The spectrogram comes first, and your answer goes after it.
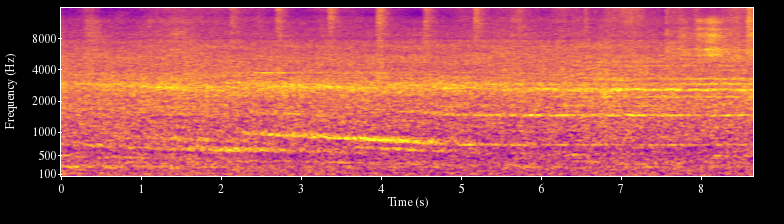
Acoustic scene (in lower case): subway station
